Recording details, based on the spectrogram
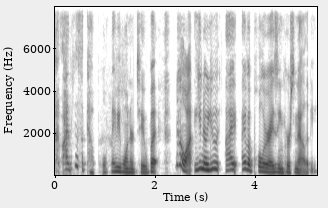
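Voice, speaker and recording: Loud and very fast, a woman speaks at a medium pitch with very wide pitch swings. The sound is dry and close, with no echo. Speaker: salon owner. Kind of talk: casual chat.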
